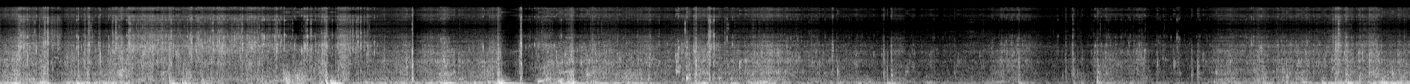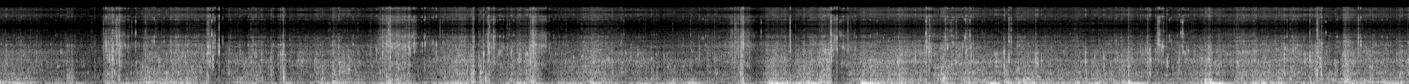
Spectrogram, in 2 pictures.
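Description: Whitewater rapids rushing and splashing over a kayak's bow and the camera mounted on it, with sharp slaps of water on top. The rush eases for a few seconds in the middle, then builds again.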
